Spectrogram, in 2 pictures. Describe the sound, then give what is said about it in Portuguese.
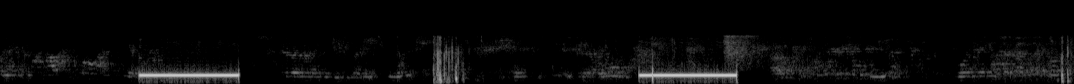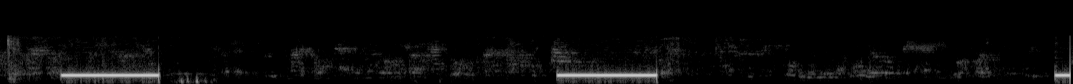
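Telephone call tones on the Claro mobile network: four long, steady beeps are regularly spaced several seconds apart, with low noise between them, and a fifth beep starts at the very end. “Ligação.”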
